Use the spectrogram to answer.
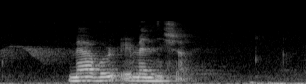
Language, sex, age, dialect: Faroese, female, 15-35, Vágar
